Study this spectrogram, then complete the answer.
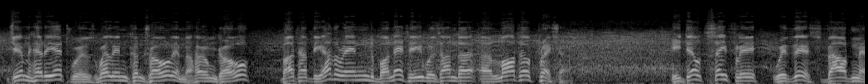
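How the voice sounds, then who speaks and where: Over noticeable background noise, a man with a high pitch speaks at a fairly quick pace in an upbeat tone, with lively intonation and very even loudness. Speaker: sports commentator. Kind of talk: 1960s newsreel-style sports commentary narration, scripted. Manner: brisk, crisp and upbeat, formal period-style delivery; rising excitement at the goal, jubilant.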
